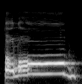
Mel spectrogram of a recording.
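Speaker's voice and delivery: very high, loud scream of tolong; panicked scream for help. Acted. Young man refusing to let go and screaming, high loud scream. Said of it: "mulailah dia teriak".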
